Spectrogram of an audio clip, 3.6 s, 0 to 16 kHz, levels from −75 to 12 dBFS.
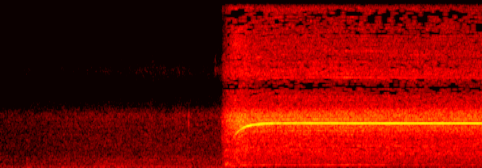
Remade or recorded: recorded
